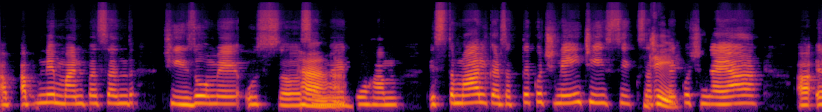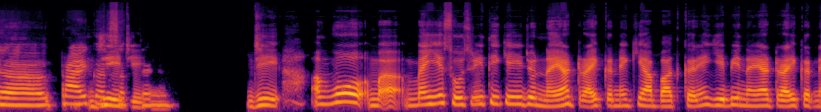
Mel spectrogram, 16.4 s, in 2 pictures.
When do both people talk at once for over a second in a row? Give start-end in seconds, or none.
none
